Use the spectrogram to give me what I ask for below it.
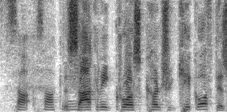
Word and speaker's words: Saucony: Is that how you say it? Is that the shoe? Is it Saucony? Yes, Saucony.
